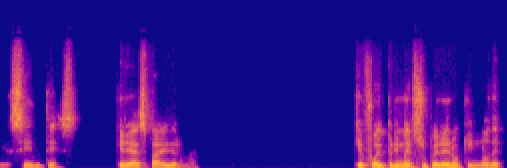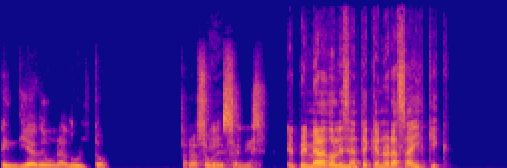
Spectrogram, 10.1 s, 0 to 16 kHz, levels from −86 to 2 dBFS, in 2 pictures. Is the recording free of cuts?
yes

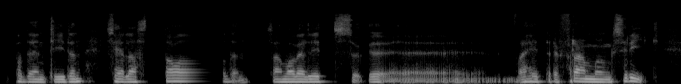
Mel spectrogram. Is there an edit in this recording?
yes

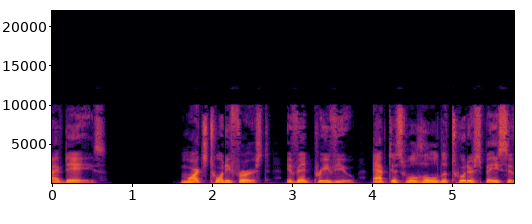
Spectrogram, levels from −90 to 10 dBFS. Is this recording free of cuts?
yes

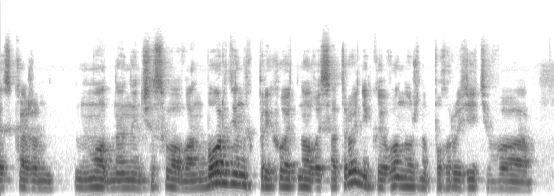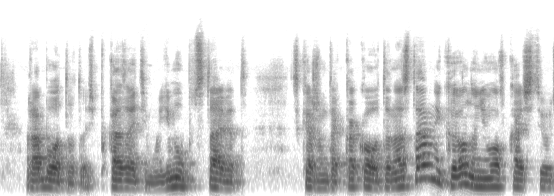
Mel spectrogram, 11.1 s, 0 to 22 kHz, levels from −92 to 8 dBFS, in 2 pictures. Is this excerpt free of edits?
yes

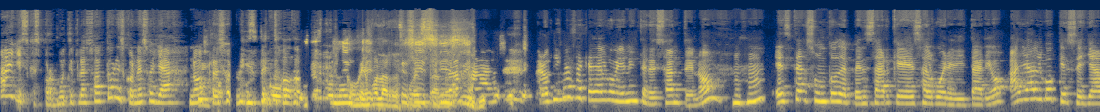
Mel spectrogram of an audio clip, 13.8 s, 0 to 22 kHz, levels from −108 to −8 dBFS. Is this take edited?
yes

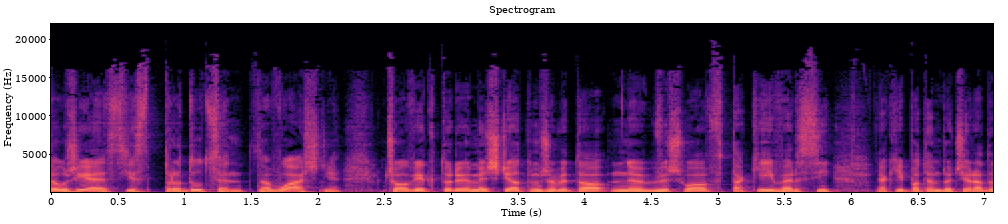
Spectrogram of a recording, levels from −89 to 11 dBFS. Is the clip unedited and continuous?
yes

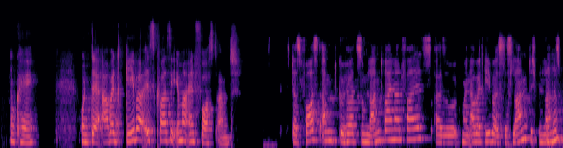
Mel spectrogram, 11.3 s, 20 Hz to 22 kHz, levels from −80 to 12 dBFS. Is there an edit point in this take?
no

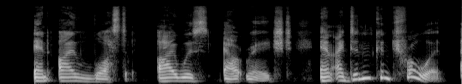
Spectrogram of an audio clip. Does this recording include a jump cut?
yes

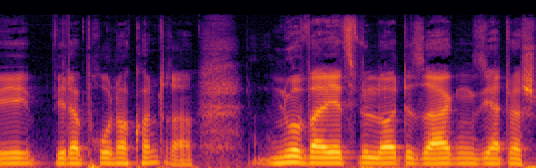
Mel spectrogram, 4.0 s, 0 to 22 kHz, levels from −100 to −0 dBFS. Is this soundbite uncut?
no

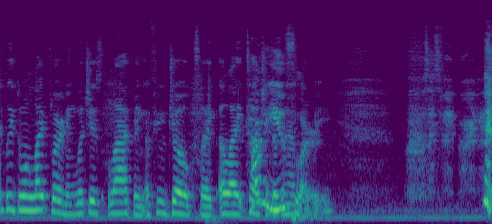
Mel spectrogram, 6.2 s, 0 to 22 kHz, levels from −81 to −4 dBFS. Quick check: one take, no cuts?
yes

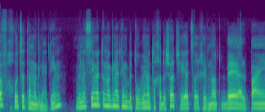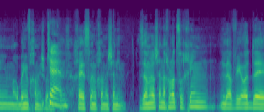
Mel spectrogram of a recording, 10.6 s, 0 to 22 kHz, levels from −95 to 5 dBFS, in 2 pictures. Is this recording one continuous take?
no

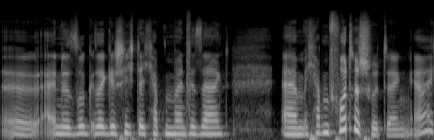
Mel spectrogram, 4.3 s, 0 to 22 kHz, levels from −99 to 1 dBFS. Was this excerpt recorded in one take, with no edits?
no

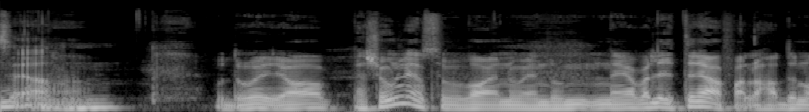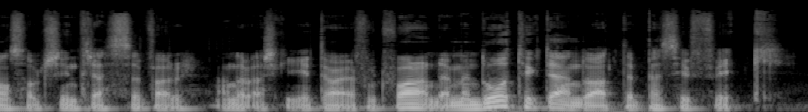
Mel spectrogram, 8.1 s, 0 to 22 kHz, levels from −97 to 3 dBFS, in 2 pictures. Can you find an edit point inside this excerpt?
no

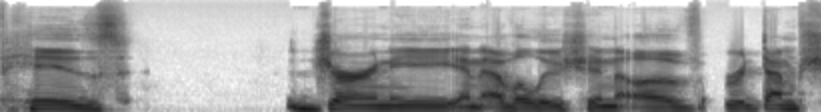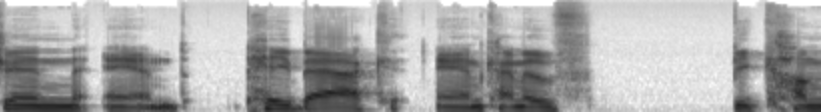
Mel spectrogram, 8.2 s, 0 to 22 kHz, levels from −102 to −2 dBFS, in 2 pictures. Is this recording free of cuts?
yes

